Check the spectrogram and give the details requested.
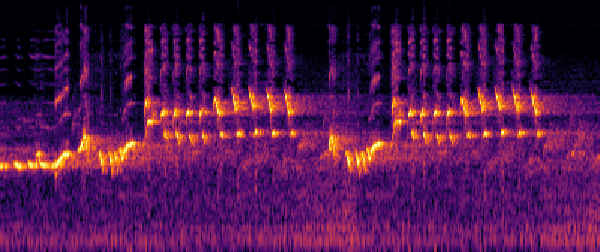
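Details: White-rumped shama song played as a lure for a more combative bird: a clear whistled opening, then lively twittering with rapid staccato high notes, repeated twice.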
